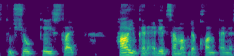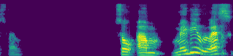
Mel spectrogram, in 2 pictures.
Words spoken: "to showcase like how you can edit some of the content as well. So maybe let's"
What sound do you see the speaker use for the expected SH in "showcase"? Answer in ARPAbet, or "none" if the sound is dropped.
SH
